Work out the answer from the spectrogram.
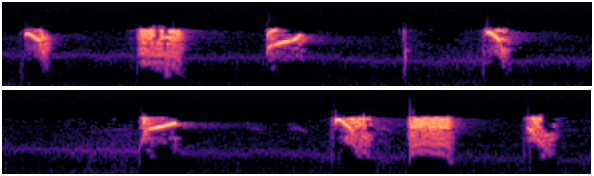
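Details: Calling to gather the flock, a drongo gives an irregular series of sharp whistled slurs and broad harsh rasps, with one gap of more than a second mid-sequence.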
